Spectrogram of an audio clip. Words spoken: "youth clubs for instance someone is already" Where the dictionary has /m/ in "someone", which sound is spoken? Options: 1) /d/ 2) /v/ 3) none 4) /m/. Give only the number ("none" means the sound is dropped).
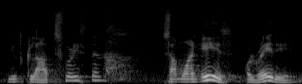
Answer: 4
